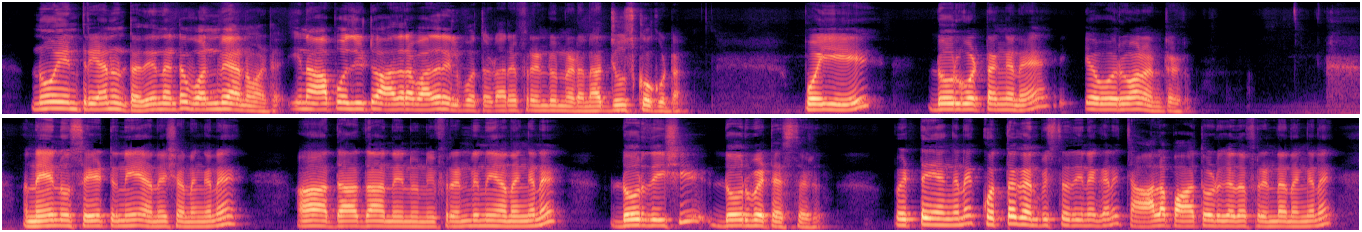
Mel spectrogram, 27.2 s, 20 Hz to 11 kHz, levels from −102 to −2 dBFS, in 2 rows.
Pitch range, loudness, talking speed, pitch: 145-170 Hz, -17 LUFS, 105 wpm, 155 Hz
